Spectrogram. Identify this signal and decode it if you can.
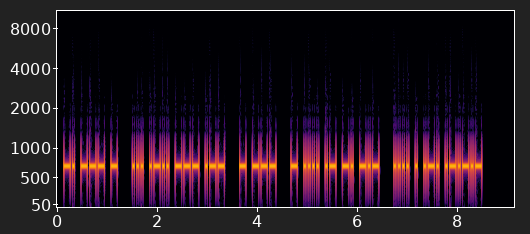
Morse code, heard as a keyed tone, about 28 wpm, 700 Hz. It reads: NOT SLOW TO THANK HER.
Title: Sentences from Top 1000 Words - Review Part 2 - 28wpm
